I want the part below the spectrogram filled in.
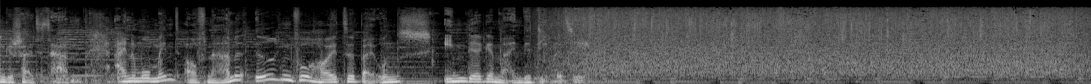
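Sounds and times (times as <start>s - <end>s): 
speech: 0.0s - 6.1s
steady rain falling: 5.4s - 10.8s.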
